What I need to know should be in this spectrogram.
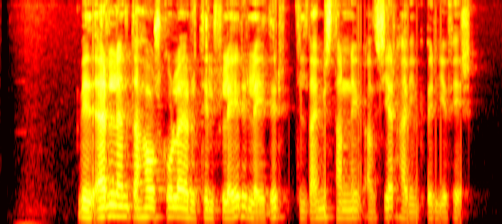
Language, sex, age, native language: Icelandic, male, 40-49, Icelandic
